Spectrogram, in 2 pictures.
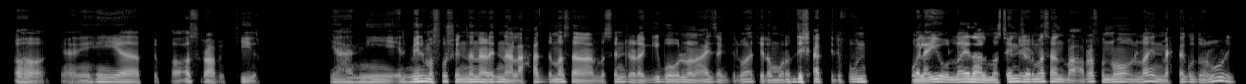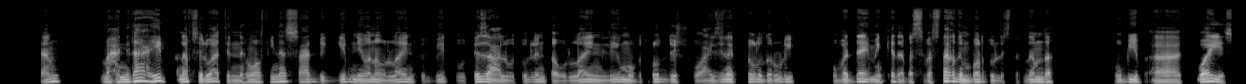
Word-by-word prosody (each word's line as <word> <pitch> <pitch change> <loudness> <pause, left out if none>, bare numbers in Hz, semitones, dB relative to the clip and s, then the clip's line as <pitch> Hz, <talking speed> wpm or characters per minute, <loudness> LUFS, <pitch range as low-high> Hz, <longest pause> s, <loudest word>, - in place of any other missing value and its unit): آه - - 0 0.2
يعني 90 +4 -5
هي 105 -3 +2
بتبقى - - -8
أسرع - - 0
بكتير، - - -7 0.7
يعني 100 -2 -2
الmail 125 +6 +5
ما 125 - +5
فيهوش 130 +3 -3
إن 110 0 +3
أنا 115 0 +5
أرِن 110 +1 +3
على 90 -3 +3
حد 115 -2 -3
مثلًا 110 -1 +2
على 90 -1 +1
الMessenger 115 +4 -3
أجيبه 110 +3 -1
أقول 105 +2 +1
له - - +1
أنا 100 - +1
عايزك 105 0 -1
دلوقتي 105 +3 -4
لو 95 - -2
ما 100 +1 -1
ردّيتش 120 +3 +3
على 110 - +4
التليفون 120 +7 -2 0.5
وألاقيه 105 +5 +6
online 120 +2 +6
على 110 -3 +7
الMessenger 120 +3 +4
مثلًا 130 -3 +3
باعرفه 120 +8 -1
إن 110 - +1
هو 125 -2 +2
online 135 +6 +2
محتاجه 115 +5 -2
ضروري 120 +4 -1 0.5
تمام؟ 130 +7 -1 0.4
مع 110 -1 +1
إن 115 -1 +2
ده 150 - +4
عيِْب 150 0 +4
في - - -2
نَفْس 125 -2 -2
الوقت 120 +2 0
إن 95 -2 -4
هو 105 +2 -2
فيه 115 +2 -7
ناس 130 +1 -1
ساعات 110 +2 -2
بتجيبني 105 +1 -4
وأنا 110 +1 0
online 105 +3 -3
في - - -28
البيت 105 +4 -10
وتزعل 95 +2 0
وتقول 95 +4 -10
لي 110 - -3
أنت 105 - -6
online 95 +4 -2
ليه 105 +3 -3
وما 105 -3 -1
بتردّش 105 +2 -6
وعايزينك 95 +7 -2
في 120 - -2
شغل 110 -3 -1
ضروري 110 +3 -4 0.4
وبتضايق 100 +6 +1
من 100 -2 -2
كده، - - -3
بس - - -4
باستخدم 130 -10 +2
برضه 110 -3 -3
الاستخدام 105 +6 -4
ده 110 0 0 0.7
وبيبقى 95 -2 0 0.2
كويس. 120 -6 +4
110 Hz, 195 wpm, -25 LUFS, 100-115 Hz, 0.7 s, على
